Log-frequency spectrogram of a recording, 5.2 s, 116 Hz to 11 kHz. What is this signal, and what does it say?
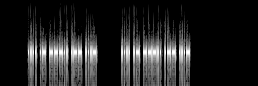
Morse code, heard as a keyed tone, about 52 wpm, 700 Hz. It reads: HA8WV HA8WV
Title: DXCC-100 Call Signs - 5 Characters - Repeated 2x - 50wpm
